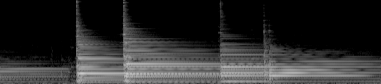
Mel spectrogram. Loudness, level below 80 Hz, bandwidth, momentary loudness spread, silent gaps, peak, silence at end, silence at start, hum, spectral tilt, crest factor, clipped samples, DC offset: -23 LUFS; -52 dBFS; over 20 kHz; 16 LU; none; -6 dBFS; 0 s; 0 s; none; -5.5 dB/octave; 18 dB; under 0.1%; under 0.1%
